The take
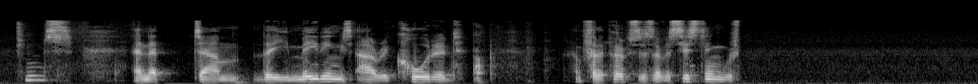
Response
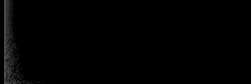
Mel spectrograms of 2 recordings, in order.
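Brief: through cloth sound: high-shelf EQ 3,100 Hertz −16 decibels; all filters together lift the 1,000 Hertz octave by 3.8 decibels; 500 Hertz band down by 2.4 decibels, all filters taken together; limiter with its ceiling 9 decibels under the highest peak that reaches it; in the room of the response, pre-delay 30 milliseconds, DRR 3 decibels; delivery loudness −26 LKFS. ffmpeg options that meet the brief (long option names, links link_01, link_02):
-filter_complex "[0:a]equalizer=frequency=500:width_type=o:gain=-5,equalizer=frequency=1000:width_type=o:gain=9,alimiter=limit=-9.5dB:level=0:latency=1,asplit=2[link_01][link_02];[1:a]atrim=start_sample=2205,adelay=30[link_03];[link_02][link_03]afir=irnorm=-1:irlink=0,volume=-4.5dB[link_04];[link_01][link_04]amix=inputs=2:normalize=0,highshelf=frequency=3100:gain=-16,volume=-4dB"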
